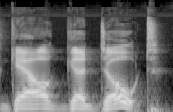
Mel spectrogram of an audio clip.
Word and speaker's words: Gal Gadot: lowen I've always said Gal Gadot she says no it's Gal Gadot you pronounce the T at the end she's not French she's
